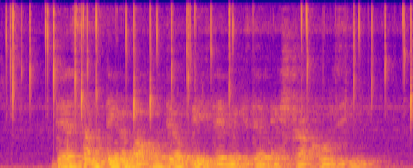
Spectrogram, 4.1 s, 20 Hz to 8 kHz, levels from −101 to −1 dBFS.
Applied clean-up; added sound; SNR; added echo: none; Sink (filling or washing); 13 dB; reverberation time 0.9 s.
